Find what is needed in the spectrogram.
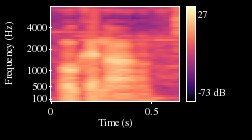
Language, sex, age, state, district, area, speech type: Kannada, male, 18-30, Karnataka, Shimoga, urban, spontaneous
